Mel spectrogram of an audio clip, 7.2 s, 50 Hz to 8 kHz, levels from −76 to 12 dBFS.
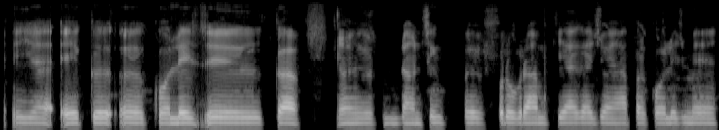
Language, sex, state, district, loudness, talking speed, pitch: Hindi, male, Uttar Pradesh, Etah, -19 LUFS, 165 wpm, 115 Hz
